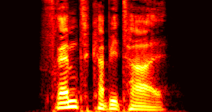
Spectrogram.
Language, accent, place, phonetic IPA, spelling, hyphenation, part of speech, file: German, Germany, Berlin, [ˈfʀɛmtkapiˌtaːl], Fremdkapital, Fremd‧ka‧pi‧tal, noun, De-Fremdkapital.ogg
- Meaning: outside capital, borrowed capital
